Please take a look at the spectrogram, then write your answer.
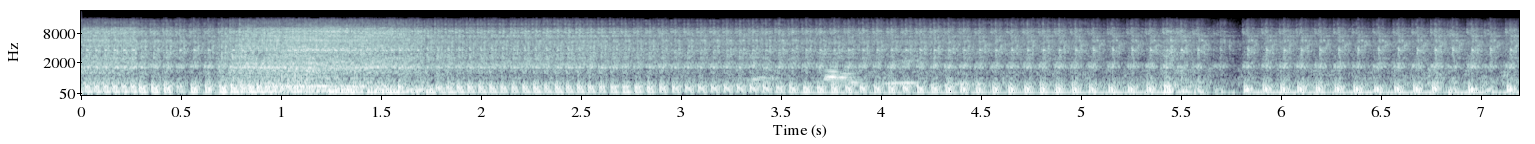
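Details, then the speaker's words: Yamaha TTR225 after stator replacement and valve adjustment, cold start on choke: fast light ticking three or four per second over lumpy single-cylinder idle; valves set too loose. "Yeah, you hear the valve? Yeah. Yeah, you made it too loose, though."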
